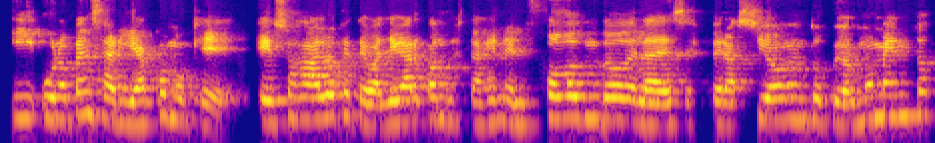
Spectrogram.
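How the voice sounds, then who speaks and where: A woman's voice: a little high, steady tone, quick pace. Earnest Venezuelan woman in an echoey room. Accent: Venezuelan Spanish. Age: 30s. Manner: earnest, reflective, with frequent fillers. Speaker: missionary guest. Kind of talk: interview, personal testimony.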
